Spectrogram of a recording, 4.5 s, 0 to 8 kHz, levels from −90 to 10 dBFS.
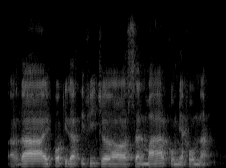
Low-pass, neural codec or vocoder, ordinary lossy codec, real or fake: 7.2 kHz; codec, 16 kHz, 16 kbps, FunCodec, trained on LibriTTS, 50 frames a second; none; fake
